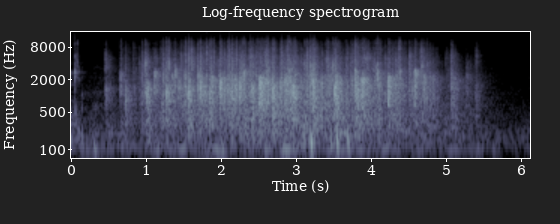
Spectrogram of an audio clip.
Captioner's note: applause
